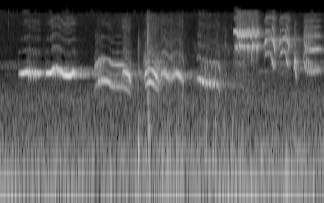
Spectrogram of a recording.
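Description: blackbird singing

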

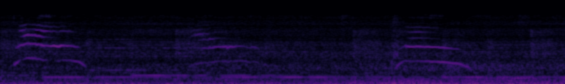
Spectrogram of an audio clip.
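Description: kitten meowing

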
